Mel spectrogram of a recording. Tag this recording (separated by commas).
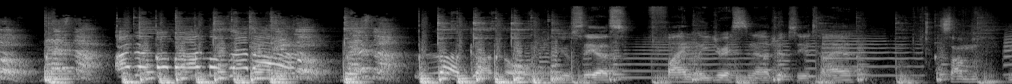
Brass instrument, Speech, Music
